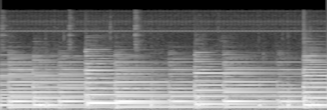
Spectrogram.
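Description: Piano keyboard playing a short riff: single notes struck in a steady eighth-note rhythm, with some of the E's held out a little longer.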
